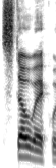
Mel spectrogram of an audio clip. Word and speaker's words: Stoic: And there's a bit of a pun there that doesn't quite land with our contemporary pronunciation, but Stoic would be pronounced sort of closer to the word stock, which itself could also mean a kind of fool.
